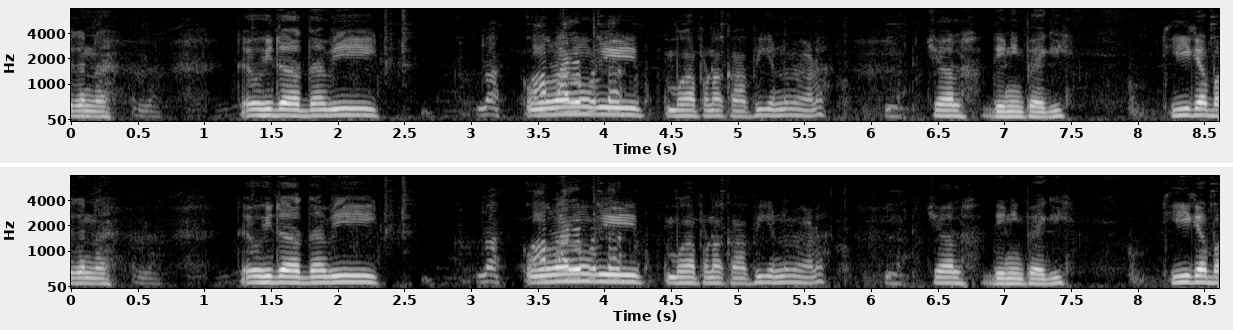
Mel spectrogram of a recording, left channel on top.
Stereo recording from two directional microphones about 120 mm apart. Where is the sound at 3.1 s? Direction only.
15° right (ahead or behind).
